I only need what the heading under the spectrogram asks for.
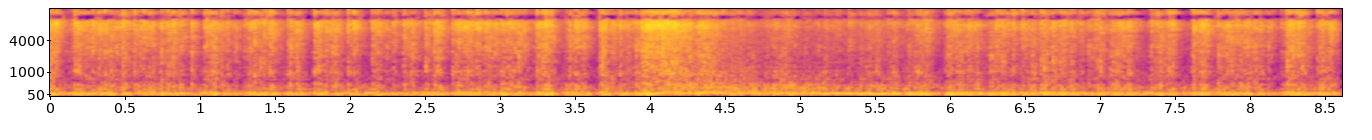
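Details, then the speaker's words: Custom V8 build at first start after rewriting the ECU program to remove the vehicle anti-theft system; run briefly indoors with no coolant, smoking heavily; deep, even rumble with clean rev rise and fall, no knocks or misses; normal running and revving. "Anyways, it's a beast, man. It really sounds pretty incredible."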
